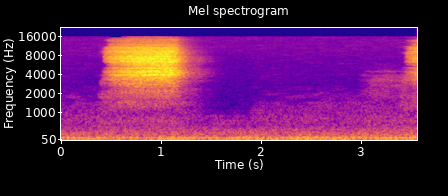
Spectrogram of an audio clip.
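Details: Owl uttering one breathy, hissing screech of under a second, followed by silence and the start of another screech at the end.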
